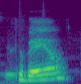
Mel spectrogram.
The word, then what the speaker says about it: Cabello: And are you Miss Cabel? Yes. Am I pronouncing your last name right? Yes. Thank you. I'm always the double L's always throw me off.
